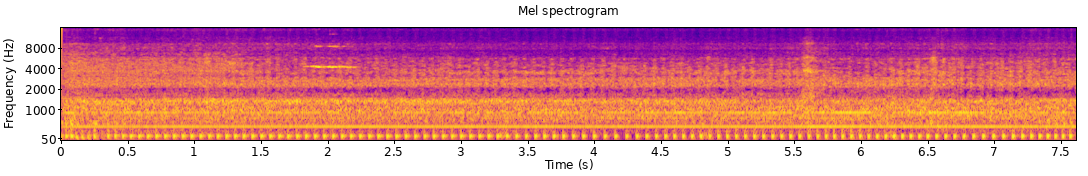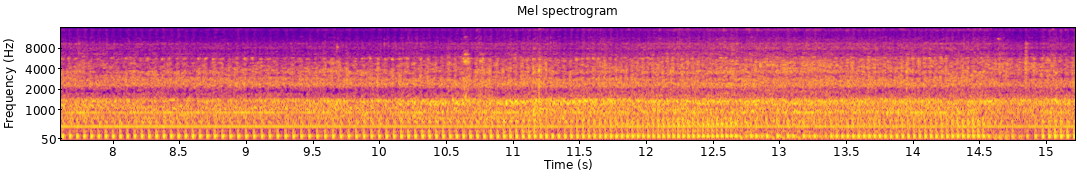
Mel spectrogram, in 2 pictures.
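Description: Motorcycle engine running at a steady speed, cutting in suddenly at the start and staying even throughout.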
